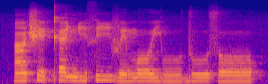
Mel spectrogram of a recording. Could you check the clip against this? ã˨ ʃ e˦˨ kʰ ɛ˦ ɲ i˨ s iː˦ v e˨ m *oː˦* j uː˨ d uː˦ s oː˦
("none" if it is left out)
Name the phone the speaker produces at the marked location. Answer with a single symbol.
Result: oː˦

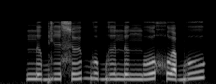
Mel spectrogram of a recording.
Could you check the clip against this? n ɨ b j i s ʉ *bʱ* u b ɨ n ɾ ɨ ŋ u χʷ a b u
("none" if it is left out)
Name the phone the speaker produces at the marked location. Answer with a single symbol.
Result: b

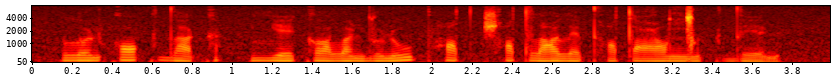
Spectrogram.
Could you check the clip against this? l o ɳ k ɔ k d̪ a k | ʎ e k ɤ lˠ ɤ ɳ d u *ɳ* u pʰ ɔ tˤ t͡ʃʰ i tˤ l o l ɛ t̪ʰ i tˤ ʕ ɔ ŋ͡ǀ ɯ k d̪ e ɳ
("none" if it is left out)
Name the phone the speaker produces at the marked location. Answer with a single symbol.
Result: ɳ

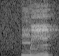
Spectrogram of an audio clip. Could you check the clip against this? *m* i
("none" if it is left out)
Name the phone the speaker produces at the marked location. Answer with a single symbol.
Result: m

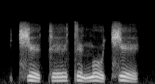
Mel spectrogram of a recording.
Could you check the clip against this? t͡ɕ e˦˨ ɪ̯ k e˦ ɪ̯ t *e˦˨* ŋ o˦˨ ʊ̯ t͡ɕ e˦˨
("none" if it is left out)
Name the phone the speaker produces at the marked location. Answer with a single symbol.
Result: e˦˨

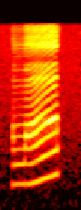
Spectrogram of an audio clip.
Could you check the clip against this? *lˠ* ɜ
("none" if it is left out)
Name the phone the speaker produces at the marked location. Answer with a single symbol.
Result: lˠ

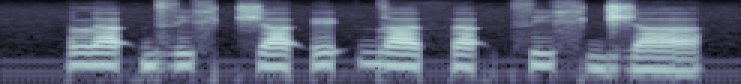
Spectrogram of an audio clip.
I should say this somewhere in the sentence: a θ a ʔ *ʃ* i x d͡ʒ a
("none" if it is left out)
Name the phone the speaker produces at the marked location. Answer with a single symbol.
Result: t͡s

